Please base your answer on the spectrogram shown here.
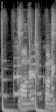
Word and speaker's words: Kahner: I am just Connor. So just Connor, like spelled like this. It's backwards. Kahner for the listeners. That's actually my real name. No English teacher ever got it right except for my wife.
